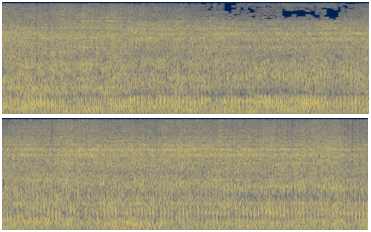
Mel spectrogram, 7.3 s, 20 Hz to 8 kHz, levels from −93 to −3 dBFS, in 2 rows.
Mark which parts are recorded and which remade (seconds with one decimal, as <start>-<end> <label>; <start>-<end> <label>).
0.0-7.3 recorded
